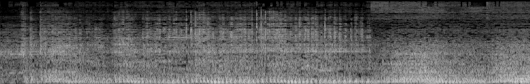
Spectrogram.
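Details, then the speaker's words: TVS Ntorq 125cc scooter engine running with a fast metallic rattle over the engine beat throughout; the flywheel magnet nut has come loose, otherwise something is broken. "Sound ऐसा आ रहा है sound आ रहा है इसका भीत का magnet न होता है ना व वन ग का नट होता है व नट लूज हो गया है"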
